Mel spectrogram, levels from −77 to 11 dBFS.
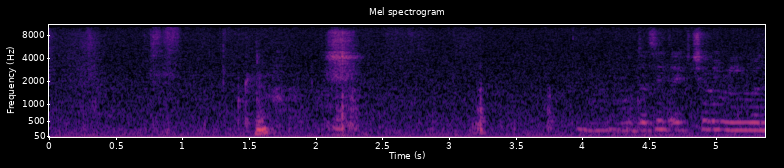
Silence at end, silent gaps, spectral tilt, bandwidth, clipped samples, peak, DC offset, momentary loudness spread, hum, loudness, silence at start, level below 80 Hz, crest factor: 0 s; none; -3 dB/octave; 10.5 kHz; under 0.1%; -14 dBFS; 0.7%; 13 LU; none; -38 LUFS; 0 s; -54 dBFS; 24 dB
